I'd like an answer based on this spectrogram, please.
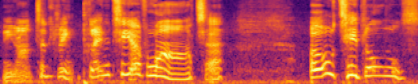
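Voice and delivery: very high, squeaky, cartoonish voice pitched way up. Showing the voice a lady on a train sounded like: Doctor Hamster from Peppa Pig voice. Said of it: "that is my Doctor Hamster from Peppa Pig".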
